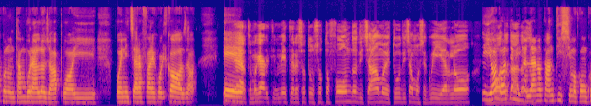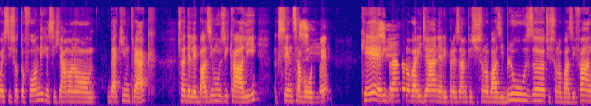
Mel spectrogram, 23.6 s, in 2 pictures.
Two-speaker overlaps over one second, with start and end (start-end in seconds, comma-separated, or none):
9.6-10.8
